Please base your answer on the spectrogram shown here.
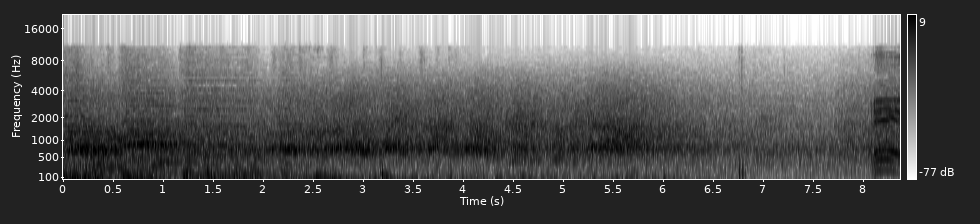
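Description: A stadium crowd at a college football game roars and cheers as the Ducks get ready to kick off, a loud sustained swell that eases gradually, under a commentator's voice.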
